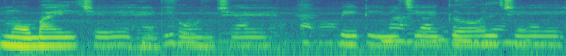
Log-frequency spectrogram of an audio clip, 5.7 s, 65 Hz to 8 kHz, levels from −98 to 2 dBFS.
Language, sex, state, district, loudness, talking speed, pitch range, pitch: Gujarati, female, Maharashtra, Mumbai Suburban, -20 LUFS, 105 wpm, 165-190 Hz, 175 Hz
